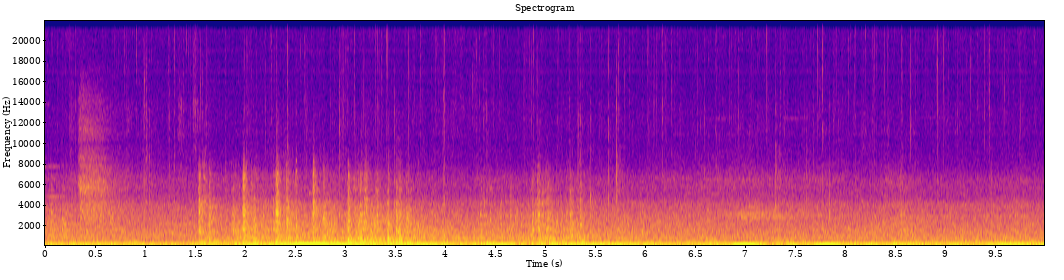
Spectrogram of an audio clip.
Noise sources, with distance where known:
unidentified impact machinery

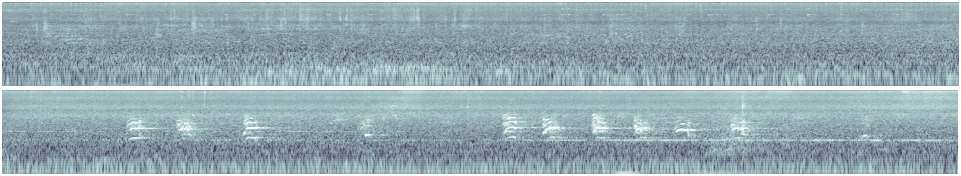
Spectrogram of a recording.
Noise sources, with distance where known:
background noise

